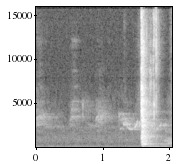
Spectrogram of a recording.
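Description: Quiet outdoor background with faint, scattered bird chirps; about one and a half seconds in, a short loud rush of noise cuts in.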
